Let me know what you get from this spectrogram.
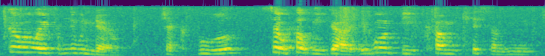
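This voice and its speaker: A man's voice: high-pitched, lively intonation, normal speed, slight background noise. A man voicing a saucy, scolding, teasing character in an amateur puppet show, with a brash manner. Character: saucy, scolding young wife or teasing townsperson. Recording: roomy, dull lo-fi sound, music behind.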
